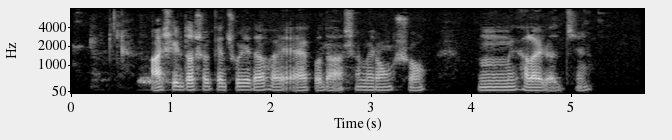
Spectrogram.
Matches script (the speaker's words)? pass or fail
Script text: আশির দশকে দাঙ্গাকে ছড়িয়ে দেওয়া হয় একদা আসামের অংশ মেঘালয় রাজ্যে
fail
